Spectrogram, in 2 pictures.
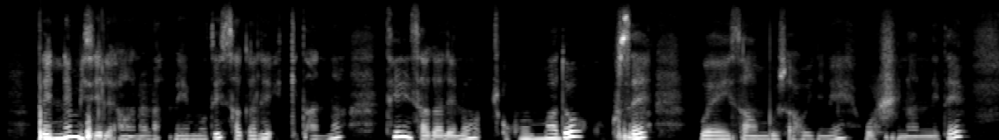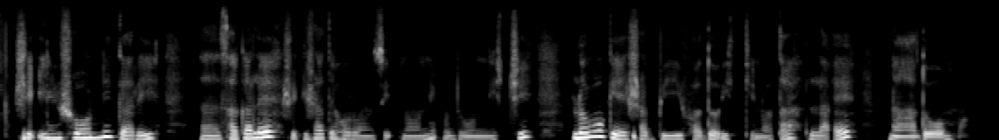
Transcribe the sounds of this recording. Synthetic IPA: t̪ʼɛnːɛmɪsɪlɛ̰ʔaːnɐlɐneːmːɔt̪ɪsɐɡɐlɛɪkːɪ̥t̪ʰɐnːɐ | t̪ʰɪːsɐɡɐlɛnɔt͡ʃʼɔhʊmːɐd̪ɔkʊkʊsɛ | wɛjsambʊsɐhʊjɪnɛwɐʃːɪnɐnːɪt̪ɛ | ʃɪʔɪnʃoːnːɪɡɐɾɪ | sɐɡɐlɛʃɪʔɪʃɐt̪ɛɦɔɾɔnsɪʔɪnoːnːɪʊd̪uːnːɪt͡ʃːɪ | lɔwɔɡe̞ːʃːɐbiːfɐd̪ɔ̰ʔɪkːɪnɔt̪ɐlɐ̰ʔɛ | naːd̪o̞ːmːɐ

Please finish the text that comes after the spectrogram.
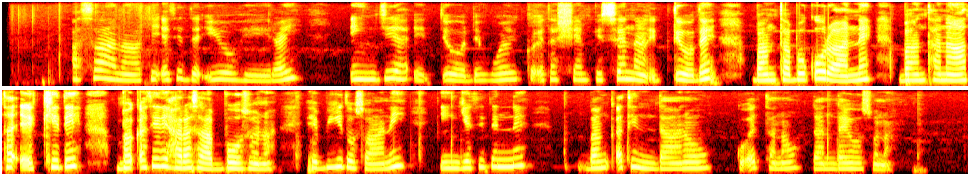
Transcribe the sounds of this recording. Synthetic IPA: ʔɐsaːnaːt̪ɪʔɛt̪ɪd̪ɛʔɪjɔɦeːɾɐj | ɪnd͡ʒɪjɐʔɪt̪ʼːɪjo̞ːd̪ɛwɔjkːɔɛt̪ɐʃɛmpɪsːɛnːɐnɪ̰t̪ʼːɪjoːd̪ɛbɐnt̪ːɐbɔkʼʊɾaːnːɛbɐnt̪ːɐnaːt̪ɐʔɛkʰːɪd̪ɪbɐkʼɐt̪ɪd̪ɪɦɐɾɐs̬aːbːo̞ːs̬ɔnɐ | hɛbiːt̪ɔsaːn | ɪŋɡɛt̪ɪd̪ɪnːɛ | bɐŋkʼːɐt̪ɪnd̪aːnɐw | ɡ̥ɔʔɛt̪ːɐnɐwd̪̥ɐnd̪ɐjo̞ːsɔnɐ

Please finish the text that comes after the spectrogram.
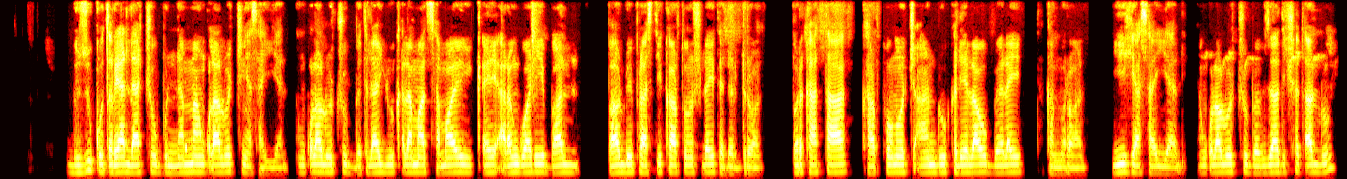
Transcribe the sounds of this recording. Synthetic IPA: bɨzukʼut̪ʼɨɾjalːat͡ʃːɛwbɨnːamːaɨŋkʼlalo̞t͡ʃːɪnjasajːalʔɨŋkʼulalo̞t͡ʃːubət̪ʰələjajːukʼələmat̪səmawikʼəja̰ɾəŋɡʷad̪e̞ | b̥alːujɛpʰlast̪ʰikʰːaɾt̪ʰo̞no̞t͡ʃːlajt̪ʰəd̪əɾd̪ɨɾəwal | b̥əɾkʰat̪ʰːa | kʰaɾt̪ʰo̞no̞t͡ʃːand̪ukʰəle̞lawbəlajt̪ʰə̥kʰəmːɨɾəwal | jɪhjasajːalʔɨŋkʼulalo̞t͡ʃːubəβɨzat̪jɪʃɛt̪ʼalːu

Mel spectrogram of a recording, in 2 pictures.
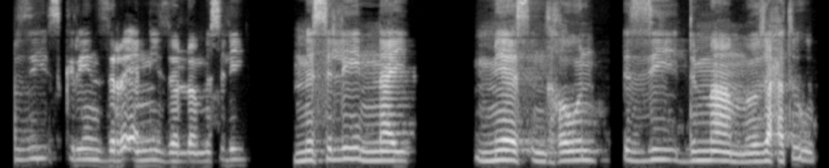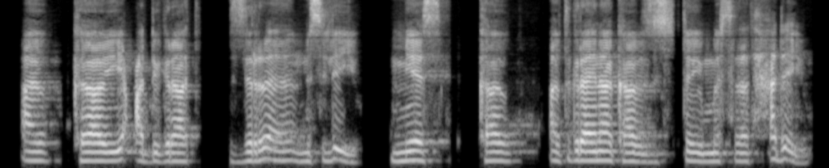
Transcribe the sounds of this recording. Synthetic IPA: aβziskɾinzɨɾʔɐnːizɐlːo̞mɨsli | mɨslinaj | mesɨnt̪ʰɨxɐwʊnʔɨzid̪ɨmːamɐwzaħt̪ʰu | ʔaβkʰɐβaβiʕad̪ɨɡɾat̪ | zɨɾʔɐmɨsliɨjːu | mes | kʰaβʔaβt̪ʰɨɡɾajnakʰaβzɨsɨ̥t̪ʰːɐjumɐslat̪ħad̪ɐɨjːu

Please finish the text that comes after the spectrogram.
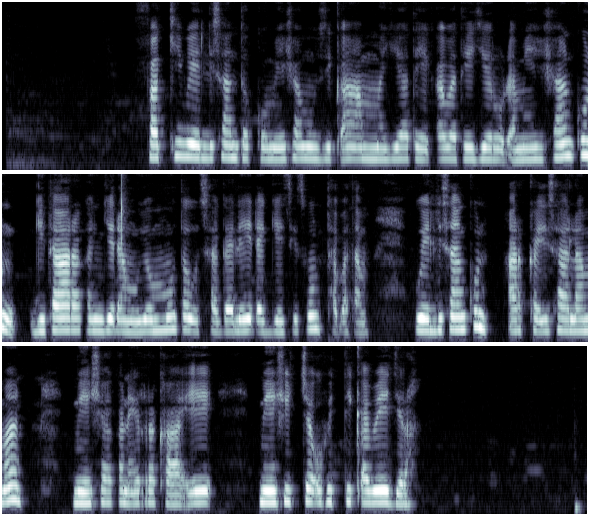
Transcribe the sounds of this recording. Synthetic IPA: fɐkːiːwe̞ːlːɪsaːnt̪ɔkːɔme̞ːʃaːmuːzɪkʼaːɐmːɐjːaːt̪ɐʔekʼɐβɐt̪e̞ːd͡ʒɪɾuːᶑɐme̞ːʃaːŋkʊŋɡɪt̪aːɾɐkɐnd͡ʒɛᶑɐmʊjɔmːoːt̪ɐʔʊsɐɡɐle̞ːᶑɐɡːe̞ːsːɪsuːnt̪ʰɐɓɐt̪ɐmɐwe̞ːlːɪsaːŋkʊnhɐɾkɐɪsaːlɐmaːn | me̞ːʃaːkɐnɐɪrːɐkʰaːʔe̞ː | me̞ːʃɪt͡ʃːɐɔfɪt̪ːɪkʼɐbe̞ːd͡ʒɪɾɐ

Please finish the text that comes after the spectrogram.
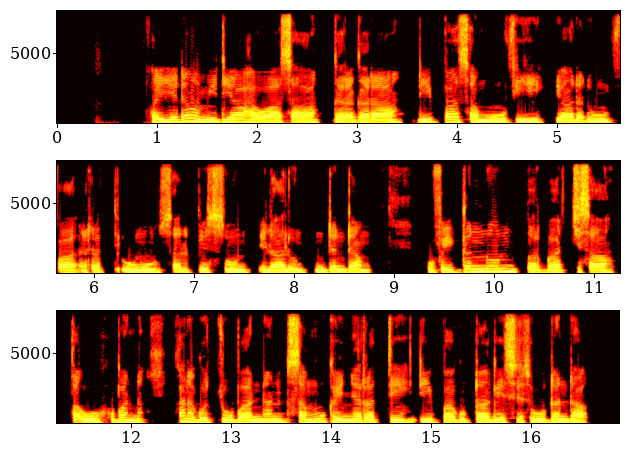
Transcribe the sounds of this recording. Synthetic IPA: fɐjːɐd̪ɐmɐmiːd̪ɪjaːɦɐwaːsaːɡɐɾɐɡɐɾaːᶑiːbːaːsɐmːuːfɪjaːd̪ɐᶑʊnfaːʔɪrːɐt̪ːɪʔuːmuːsɐlbɪsuːnɪlaːluːnhɪnd̪ɐnd̪ɐʔɐmʊ | ʔɔfeːɡːɐnːo̞ːnb̥ɐɾbaːt͡ʃːɪsaːt̪ɐ̰ʔuːhʊbɐnːɐkɐnɐɡɔt͡ʃːuːbaːnːɐnsɐmːuːke̞ːɲːɐɪrːɐt̪ːɪᶑiːbːaːɡʊd̪ːaːɡe̞ːsːɪsuːd̪ɐnd̪ɐʔɐ

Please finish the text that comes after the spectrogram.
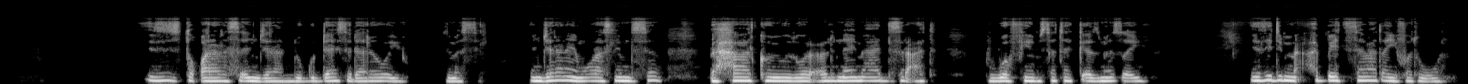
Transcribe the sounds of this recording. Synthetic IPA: ʔɨzizɨt̪ʰɐkʼɐɾaɾɐsɐʔɨnd͡ʒɐɾanːɨɡud̪ːajɨst̪ʰɐd̪alɐwoɨjːu | zɨmɐsɨl | ʔɨnd͡ʒɐɾanajmokʼɾasilɨmd̪ɨsɐβ | b̥ɨħaβaɾkʰɐwwuzɨwɔlʕolunajmɐʔad̪isɨɾʕa̰t̪ | b̥ɨwɔfijomzɨ̥t̪ʰɐt̪ʰɐkʰʼːɨʔzɨmɐt͡sʼɨɨjːu | ʔɨzid̪ɨmːa̰ʕaβbet̪ʰi̥sɐβat̪ajːɪfɐt̪ʰuwun

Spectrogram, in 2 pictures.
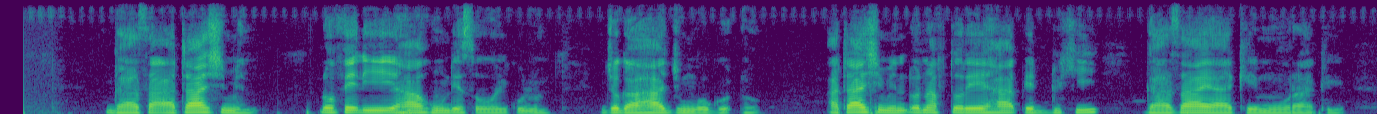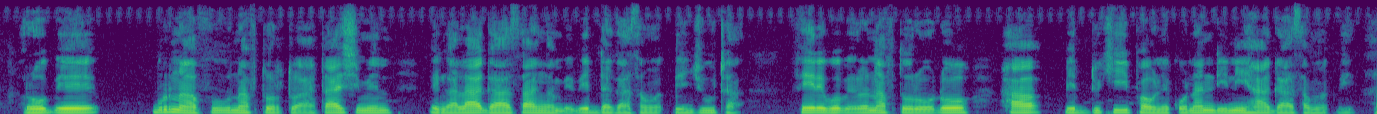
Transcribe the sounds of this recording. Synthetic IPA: ɡaːsaːtaʃimɛn | ɗɔfeɗihaɦuːndɛsoɾikuɗum | d͡ʒɔɡaɦad͡ʒuŋɡɔɡɔɗːɔ | ʔataʃimɛnɗɔnaftɔɾɛɦaɓedːuki | ɡaːs̬ajakʰɛmɔɾakʰɛ | ɾɔɓɛ | ɓuɾnafunaftɔɾtɔataʃimɛn | ɓɛŋɡalaɡaːsaŋɡamɓɛɓɛdːaɡasamaɓːɛɲd͡ʒuta | fɛɾɛbɔɓɛɗɔnaftɔɾɔɗɔ | ha | ɓedːukipawnɛkɔnandiniɦaɡaːsamaɓːɛ

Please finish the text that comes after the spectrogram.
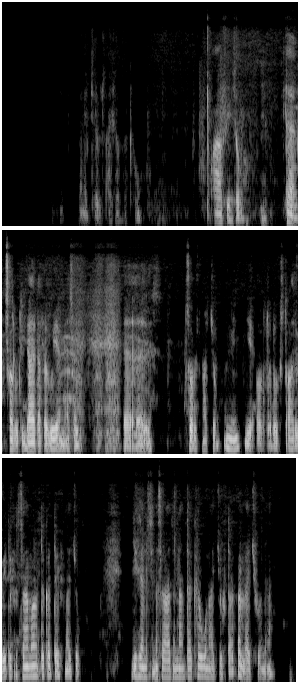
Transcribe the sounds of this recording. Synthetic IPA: ɨni | bənət͡ʃʼːɪlsʼaʃəβəkʰəw | t̪ʼafisə̰w | lət͡sʼəlut̪ʼɨjad̪ərːə̰ɡujɛmːija̰saj | səwo̞t͡ʃnat͡ʃːɛwɨnːijɛ̰ʔo̞̰ɾt̪ʰo̞d̪o̞̰kst̪ʰʔa̰hɨlbet̪ʰəkɾɨst̪jamanot̪ːʰəkʰət̪ʰːajot͡ʃnat͡ʃːɛw | jɪhɨnɨsɨnəsəɾat̪ɨnːant̪ʰəkʰəwːunat͡ʃːɛwt̪ʰa̰kʼəlʔa̰t͡ʃːɛhɨ̰nːa

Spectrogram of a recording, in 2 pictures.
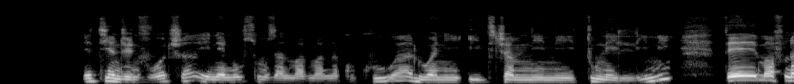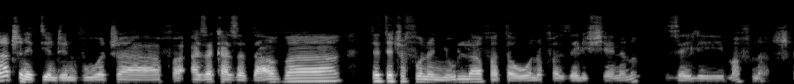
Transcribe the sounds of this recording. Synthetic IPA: net̪iaɳɖ͡ʐenivuaʈ͡ʂəenianusumuzanimaɾumaɾinəkukʰuəluaniid̪i̥ʈ͡ʂamininit̪unelːinid̪̥emafinaʈ͡ʂənet̪iaɳɖ͡ʐenivuaʈ͡ʂəfaʔazakazad̪avə | t̪at̪eaʈ͡ʂəfonəniulunəfat̪aonəfaizajlefiajnanə | izajlemafina̰ɾiʈ͡ʂə̥

